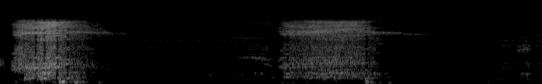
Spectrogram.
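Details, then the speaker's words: Vocal imitation of a diamond-shaped crescendo-decrescendo systolic murmur, timed with the carotid pulse, in a mitral valvulopathy teaching case: two breathy hisses, each rising then fading. "forma de rombo si siento el pulso carotídeo y mientras siento el pulso y yo lo escucho con una onda que sube y una onda que baje"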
